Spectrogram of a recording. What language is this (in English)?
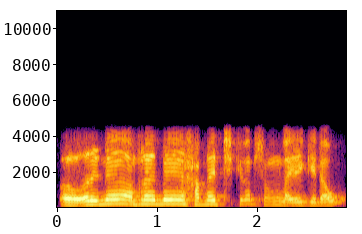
Bodo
